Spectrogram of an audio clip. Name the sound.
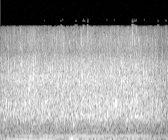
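river water flowing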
